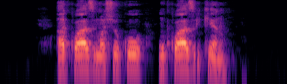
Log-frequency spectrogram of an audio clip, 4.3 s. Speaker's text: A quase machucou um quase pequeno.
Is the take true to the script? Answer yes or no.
yes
